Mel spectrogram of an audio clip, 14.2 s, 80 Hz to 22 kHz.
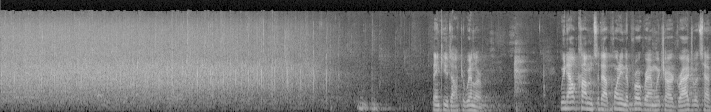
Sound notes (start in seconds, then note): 5.8 applause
